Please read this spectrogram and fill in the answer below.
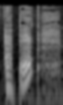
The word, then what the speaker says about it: Epoch: So that being said, I am going to be doing a podcast under the name of the school, which is phonetically Epoch, E-P-O-C-H, but we call it Epic because it sounds really cool.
